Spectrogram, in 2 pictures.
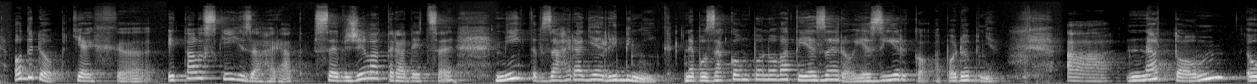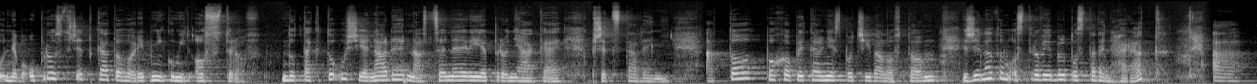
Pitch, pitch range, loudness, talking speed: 185 Hz, 160-220 Hz, -16 LUFS, 120 wpm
